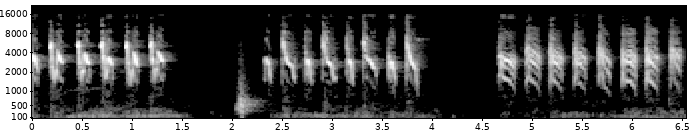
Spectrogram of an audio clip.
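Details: Female orange-headed thrush calling to a male: bursts of sharp, quick chirps in three groups separated by short pauses, with a brief thud between the first two groups.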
